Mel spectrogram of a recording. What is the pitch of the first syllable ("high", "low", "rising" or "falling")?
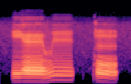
low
